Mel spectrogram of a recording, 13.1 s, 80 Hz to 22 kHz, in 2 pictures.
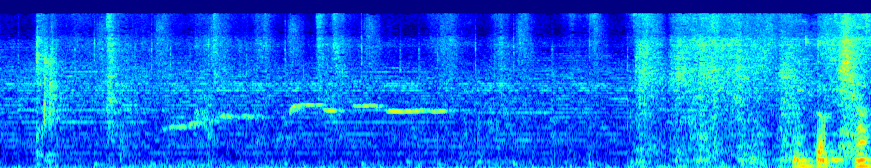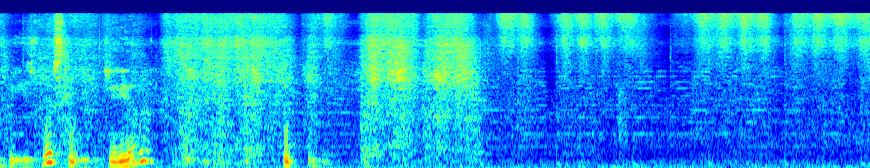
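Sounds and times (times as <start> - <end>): man whistling a tune: 1.2 - 3.7.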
